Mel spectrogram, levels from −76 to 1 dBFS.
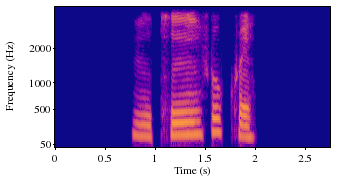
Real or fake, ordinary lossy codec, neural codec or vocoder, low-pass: fake; Opus, 32 kbps; codec, 16 kHz in and 24 kHz out, 1 kbps, XY-Tokenizer; 3.6 kHz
